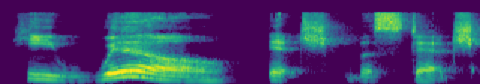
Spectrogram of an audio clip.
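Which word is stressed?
will. The word will carries the main stress. It is about when he does it. "when is he going to do it?"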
